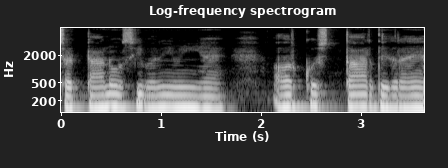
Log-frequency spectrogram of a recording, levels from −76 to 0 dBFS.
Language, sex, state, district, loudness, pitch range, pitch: Hindi, male, Uttar Pradesh, Lalitpur, -15 LUFS, 130-140 Hz, 135 Hz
